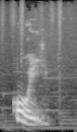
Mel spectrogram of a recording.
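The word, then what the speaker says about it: hoy: Escreve-se com a letra H no começo e no final, la Y. A letra H não tem som, e la Y é pronunciada com som de I. Oi.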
